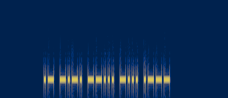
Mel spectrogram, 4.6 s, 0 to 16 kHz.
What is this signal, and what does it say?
Morse code, heard as a keyed tone, about 29 wpm, 700 Hz. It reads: AC7BJ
